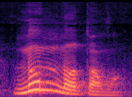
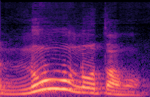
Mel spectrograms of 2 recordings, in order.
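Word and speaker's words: ন্যূনতম: উচ্চারণটা করি বলার সময় ভুল বলি আমরা বলি নূন্যতম আসলে এটা শুদ্ধরূপ হচ্ছে উচ্চারণ হচ্ছে ননতম আমাকে বলতে হবে কি ন তারানে জফলা শুরুতে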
